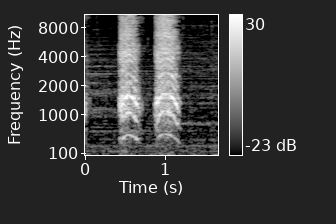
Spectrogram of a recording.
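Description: A cartoon crow caws twice in a Hindi story, two loud, clear, harsh calls close by with a short gap between them, over a quiet background and with no talking.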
